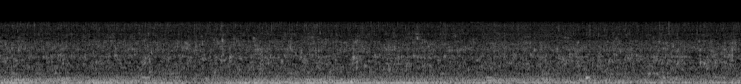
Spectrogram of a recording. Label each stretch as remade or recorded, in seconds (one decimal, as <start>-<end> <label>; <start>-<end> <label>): 0.0-4.8 recorded; 4.8-5.5 remade; 5.5-7.4 recorded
